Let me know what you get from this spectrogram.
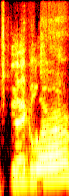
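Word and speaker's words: Zegler: Ziegler rhymes with. I'll just leave it right there. Tickler.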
